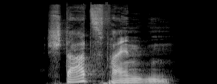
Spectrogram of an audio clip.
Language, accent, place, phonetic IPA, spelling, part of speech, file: German, Germany, Berlin, [ˈʃtaːt͡sˌfaɪ̯ndn̩], Staatsfeinden, noun, De-Staatsfeinden.ogg
- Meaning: dative plural of Staatsfeind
